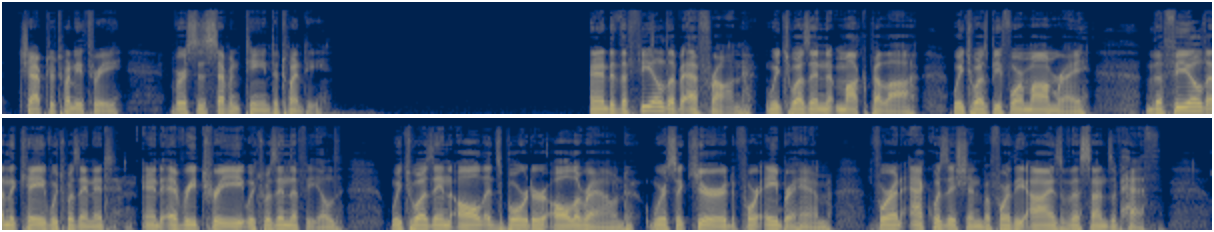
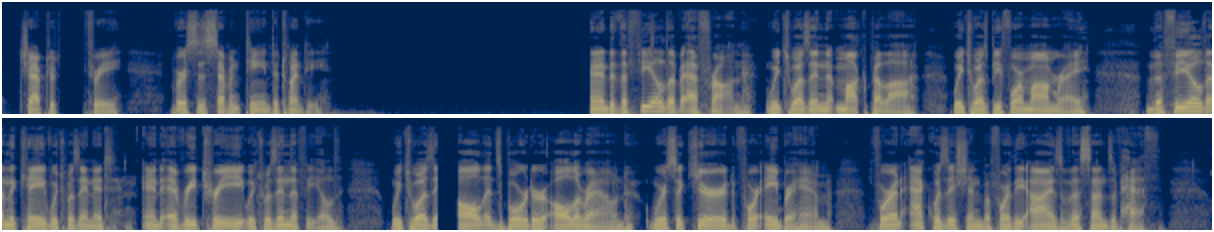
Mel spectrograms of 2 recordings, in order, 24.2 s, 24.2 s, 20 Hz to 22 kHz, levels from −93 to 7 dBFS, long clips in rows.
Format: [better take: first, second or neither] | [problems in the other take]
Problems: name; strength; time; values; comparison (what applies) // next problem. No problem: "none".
first | audio cutting out; at 0.5 s and at 16 s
